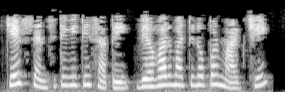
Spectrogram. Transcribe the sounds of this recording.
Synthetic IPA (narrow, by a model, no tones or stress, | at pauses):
kesːɛnsiʈiʋiʈisat̪ʰeʋjəʋaɾmaʈenopəɳmaɾɡt͡ʃʰe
